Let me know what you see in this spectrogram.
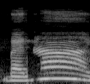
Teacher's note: Jadi ya-nya nggak dibaca. Dibacanya panjang, Bu. Oh. Jadinya bana gitu.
